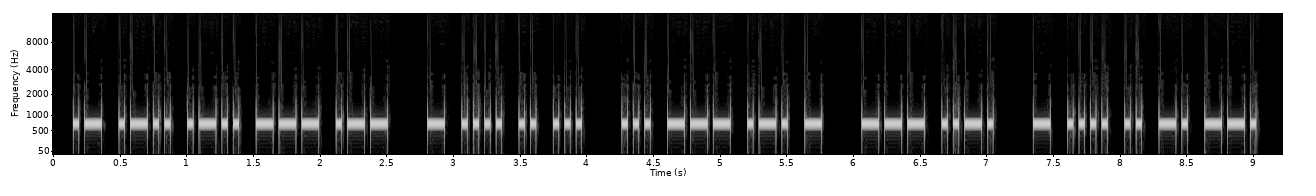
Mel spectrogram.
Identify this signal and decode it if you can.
Morse code, heard as a keyed tone, about 28 wpm, 700 Hz. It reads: ALLOW THIS SORT OF THING
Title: Sentences from Top 1300 Words 28wpm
